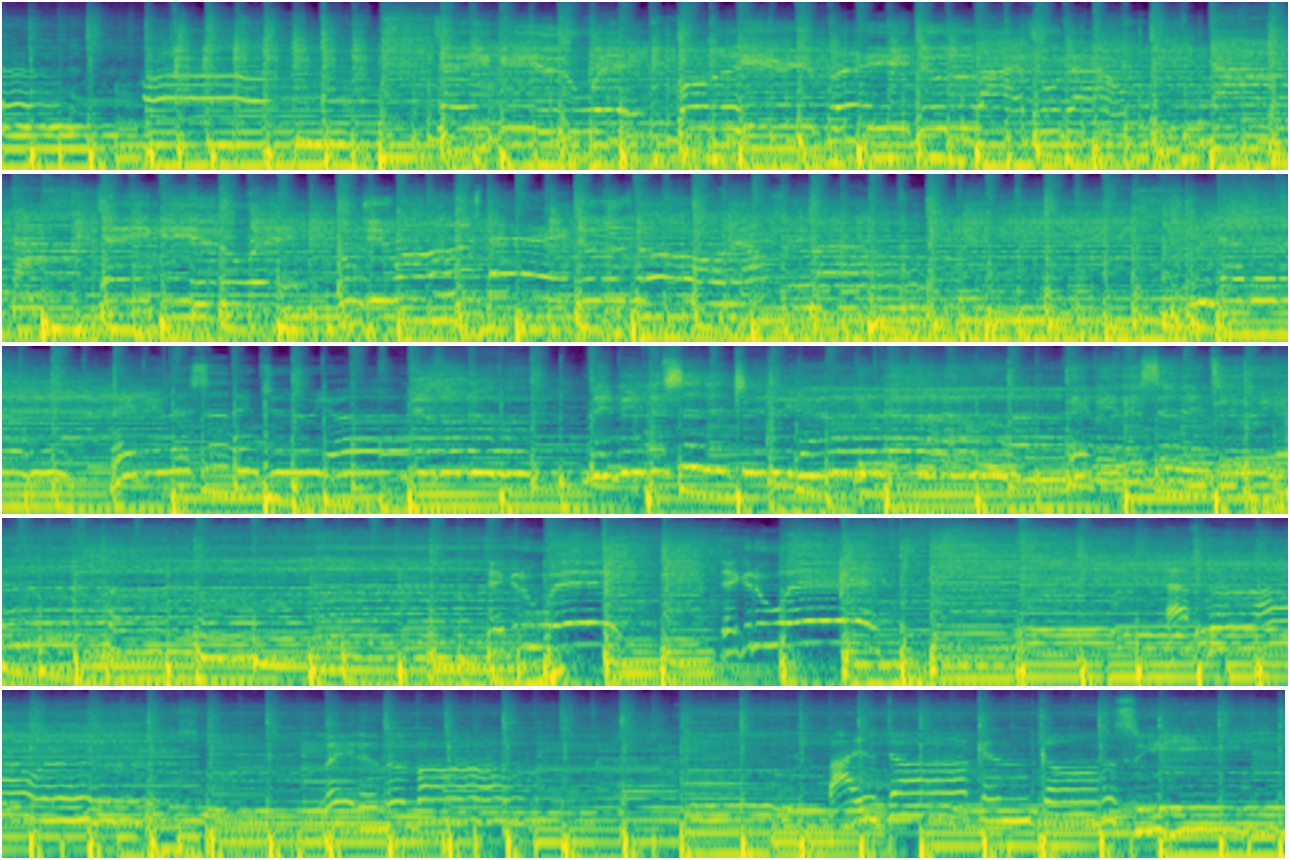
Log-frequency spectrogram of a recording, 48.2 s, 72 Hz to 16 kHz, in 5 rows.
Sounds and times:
Singing: 0.0 - 2.2, 3.2 - 16.6, 18.6 - 33.7, 36.5 - 42.6, 44.0 - 48.2
Independent music: 0.0 - 48.2.

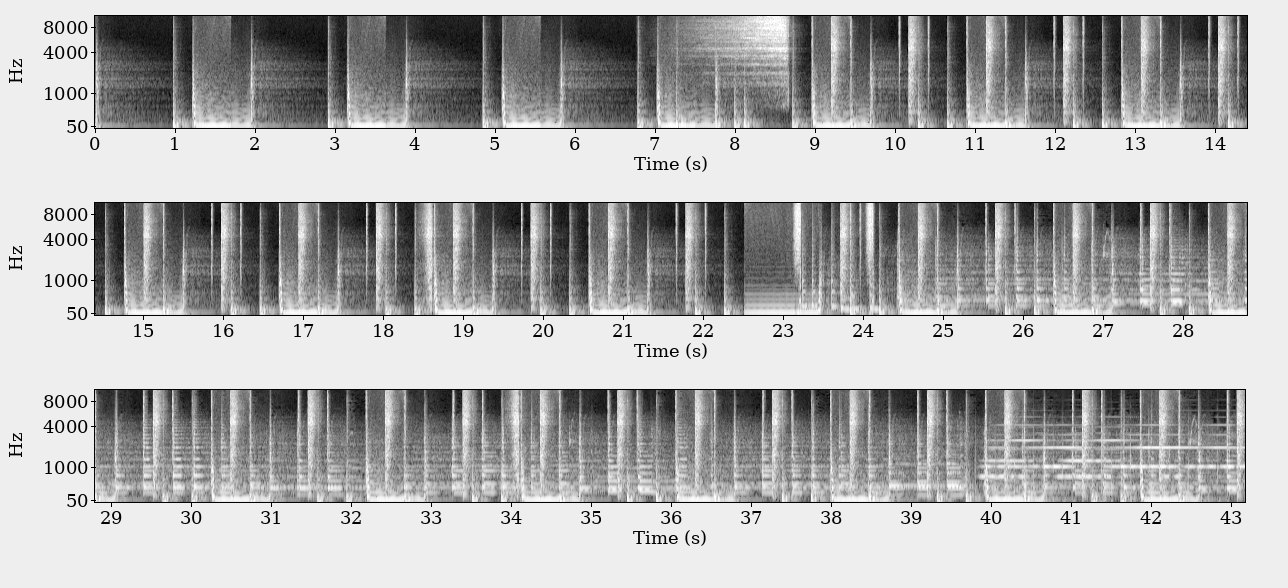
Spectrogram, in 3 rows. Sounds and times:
Music: 0.0 - 43.1.

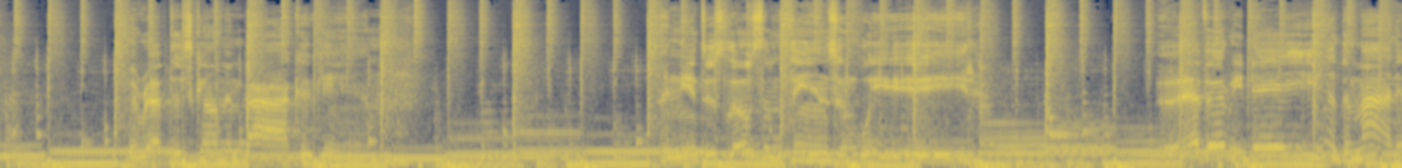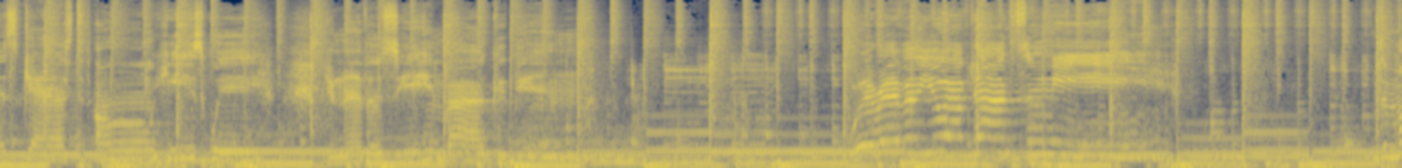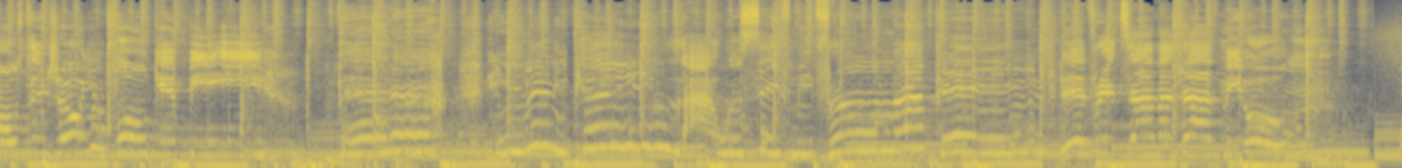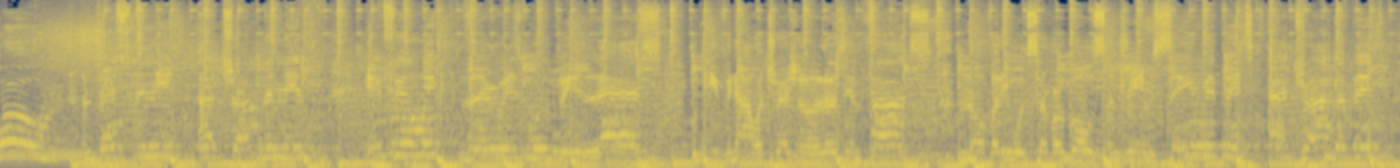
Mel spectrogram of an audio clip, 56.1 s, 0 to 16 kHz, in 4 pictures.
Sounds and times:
Music: 0.0 - 56.0.

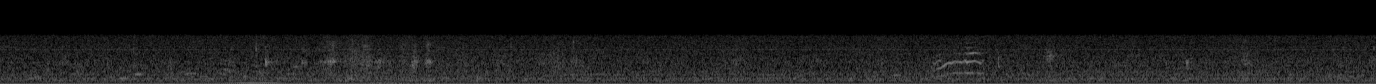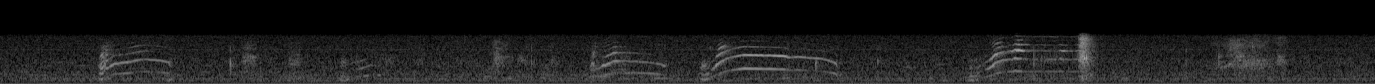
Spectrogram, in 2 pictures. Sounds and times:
Caterwaul: 9.4 - 9.9, 14.8 - 15.5, 19.7 - 22.2, 23.4 - 24.8.

